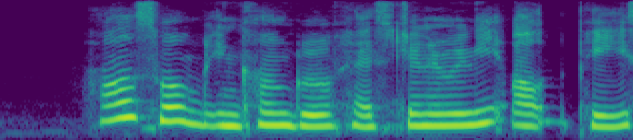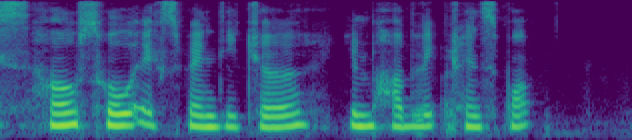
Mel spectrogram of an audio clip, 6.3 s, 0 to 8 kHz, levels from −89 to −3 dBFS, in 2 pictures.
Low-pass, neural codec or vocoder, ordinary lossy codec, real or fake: none; codec, 16 kHz, 4 kbps, FreqCodec, larger model; none; fake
